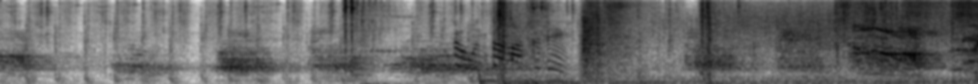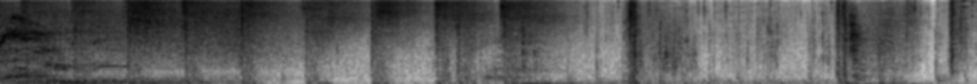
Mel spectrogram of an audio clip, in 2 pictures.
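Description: Footsteps run quickly across hard floors and ground.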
